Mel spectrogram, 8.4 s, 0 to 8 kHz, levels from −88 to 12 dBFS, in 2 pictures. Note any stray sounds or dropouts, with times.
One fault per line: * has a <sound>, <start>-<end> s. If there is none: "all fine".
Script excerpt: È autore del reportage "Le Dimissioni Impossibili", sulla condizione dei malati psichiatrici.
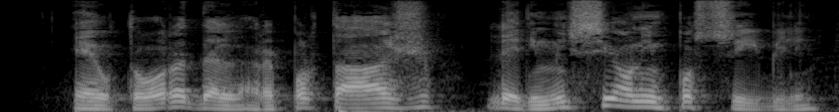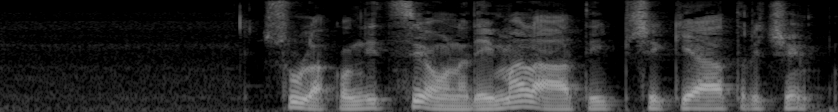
all fine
